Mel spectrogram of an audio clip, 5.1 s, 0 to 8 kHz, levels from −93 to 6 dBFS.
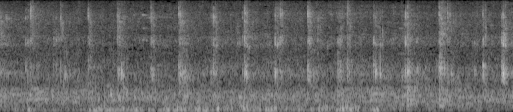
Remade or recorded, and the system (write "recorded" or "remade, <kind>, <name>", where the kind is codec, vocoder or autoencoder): recorded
